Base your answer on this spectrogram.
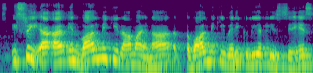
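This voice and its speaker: There is audible room echo as a man with a high pitch and ordinary pitch variation speaks at a moderate pace. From South India. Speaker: temple activist and commentator. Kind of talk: TV news interview. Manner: halting, many false starts.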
